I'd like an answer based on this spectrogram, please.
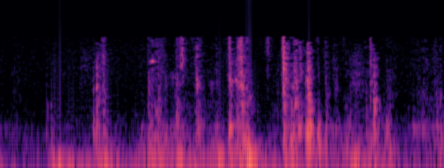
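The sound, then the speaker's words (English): An old trunk being opened, heard as a stretch of irregular creaks, squeaks, scrapes and soft knocks that jostle against each other without a steady rhythm. “Open up that trunk,”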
